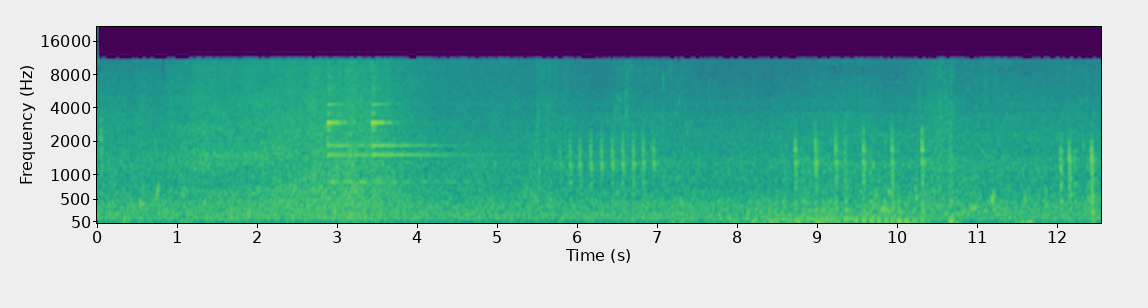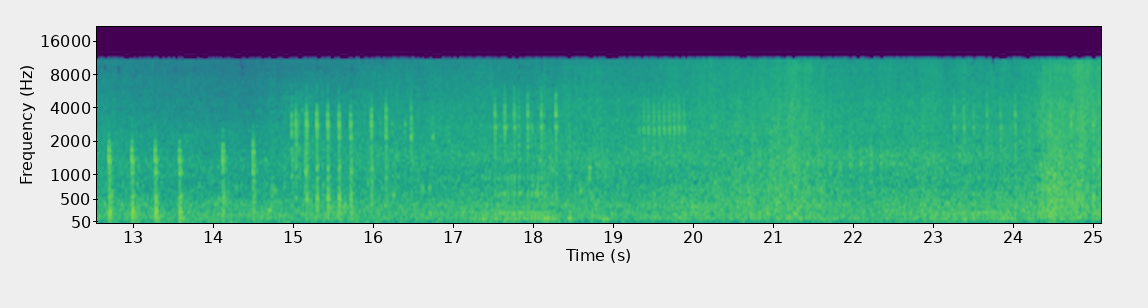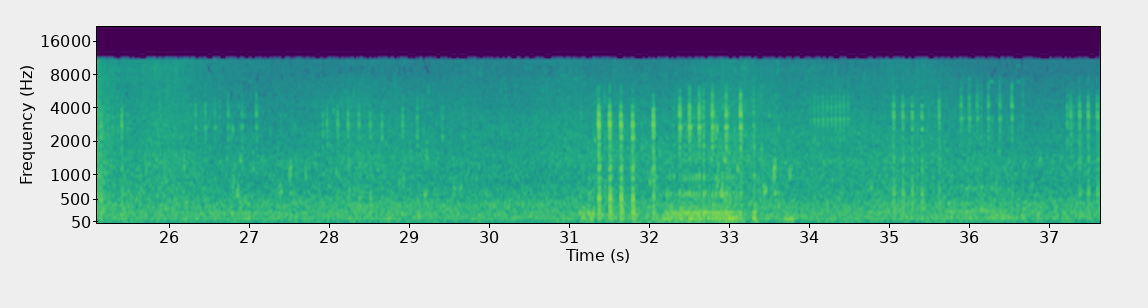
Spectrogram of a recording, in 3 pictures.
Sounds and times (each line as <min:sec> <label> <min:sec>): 0:00.0 PIrate Ship at Bay 0:37.6
0:00.0 ocean 0:37.6
0:02.8 bell 0:04.7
